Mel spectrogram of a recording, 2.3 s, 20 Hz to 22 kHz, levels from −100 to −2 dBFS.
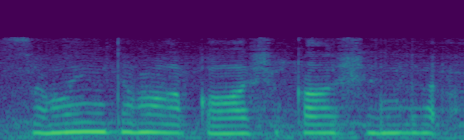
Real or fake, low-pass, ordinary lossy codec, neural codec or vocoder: fake; 7.2 kHz; none; codec, 16 kHz, 2 kbps, FunCodec, trained on Chinese and English, 25 frames a second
